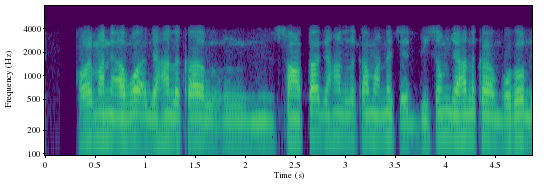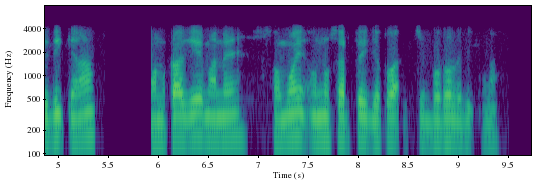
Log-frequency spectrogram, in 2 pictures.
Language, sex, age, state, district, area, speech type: Santali, male, 30-45, Jharkhand, East Singhbhum, rural, conversation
